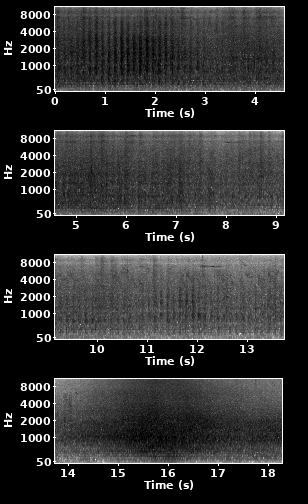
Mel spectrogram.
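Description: Steam train's coaches rolling past with a rapid clickety-clack of wheels over rail joints, the sound fading away as the train leaves. About three-quarters of the way in, a separate swell of noise rises and falls over a few seconds.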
